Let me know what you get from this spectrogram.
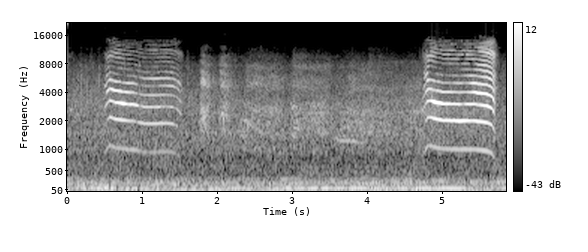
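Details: A kitten in a cage of nine newly arrived kittens meows in the morning: two clear, high, drawn-out meows about four seconds apart, with a faint short cry between and constant low-pitched background hum.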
